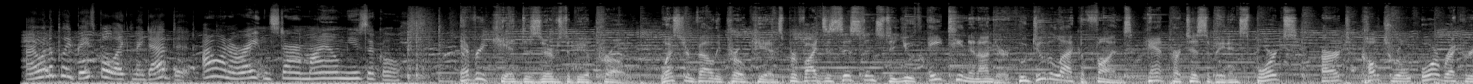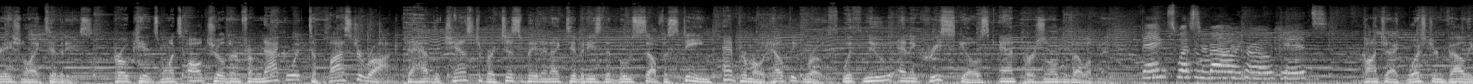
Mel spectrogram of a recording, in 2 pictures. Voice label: Radio Add; western valley pro kids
